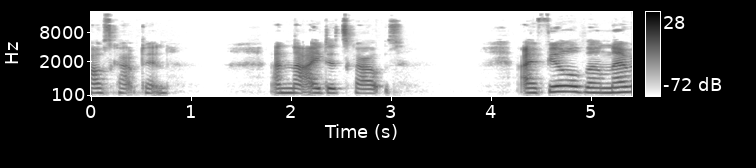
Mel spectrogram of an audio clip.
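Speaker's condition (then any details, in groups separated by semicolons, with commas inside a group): Motor neurone disease; onset in left hand; two years since diagnosis, has carer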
